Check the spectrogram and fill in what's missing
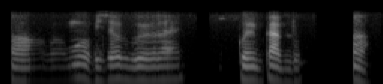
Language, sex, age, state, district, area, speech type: Assamese, male, 60+, Assam, Majuli, urban, conversation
